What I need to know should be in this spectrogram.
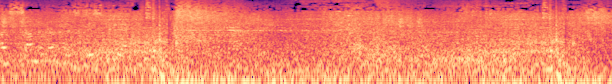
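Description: A large magical structure bursts with a deep rumbling explosion.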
